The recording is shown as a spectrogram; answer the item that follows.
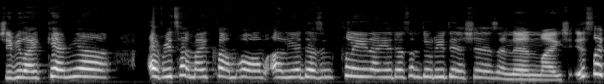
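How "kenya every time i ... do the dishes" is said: put-on Trinidad accent. Asked to show a Trinidadian accent, imitating mom's Trinidadian accent. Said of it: "I can imitate my mom".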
